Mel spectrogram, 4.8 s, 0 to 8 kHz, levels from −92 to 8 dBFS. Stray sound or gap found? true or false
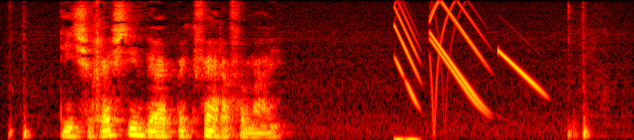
true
